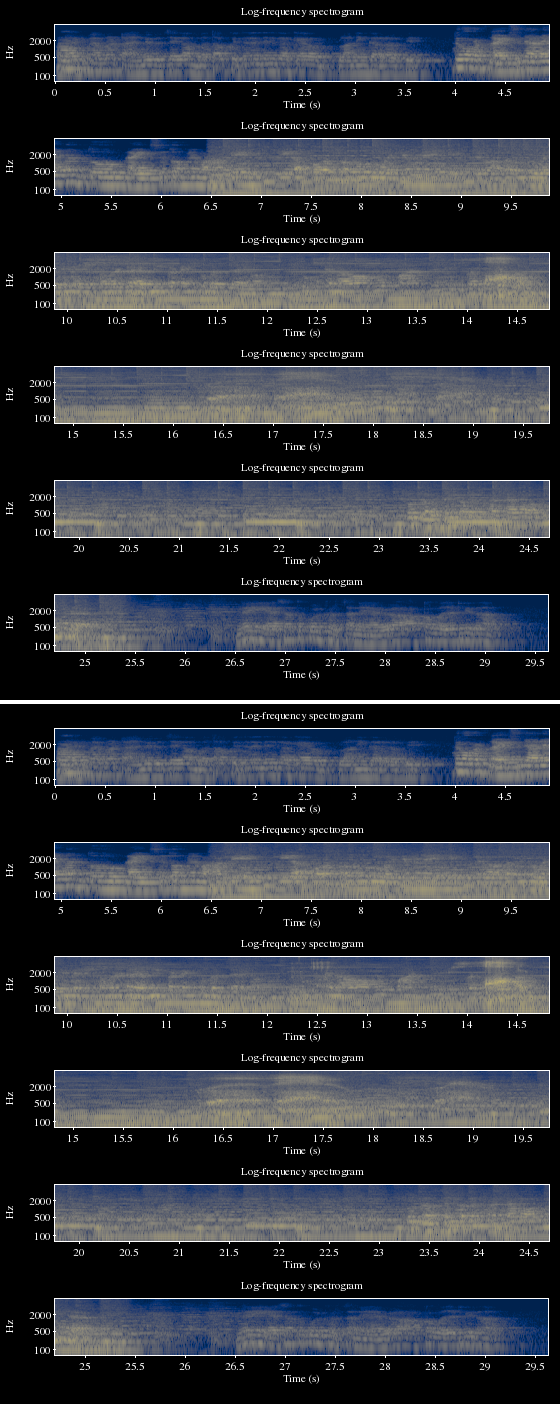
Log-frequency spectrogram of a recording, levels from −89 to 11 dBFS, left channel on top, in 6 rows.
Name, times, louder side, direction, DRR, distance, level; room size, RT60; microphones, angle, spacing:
voice 1, 0.0-3.6 16.5-21.5 21.9-23.0 26.5-29.1, left 1 dB, 30° left, -3 dB, 0.4 m, -43 dB
voice 2, 4.0-12.0 12.3-14.7 23.3-25.2, equal, 5° right, -6 dB, 1.2 m, -32 dB
sound 1, 6.4-25.4, left 1 dB, 80° left, 0.9 m, -32 dB
sound 2, 12.1-12.7 13.4-14.8 16.2-19.2, right 5 dB, 60° right, 0.3 m, -29 dB
sound 3, 18.8-26.8, right 1 dB, 30° right, 1.0 m, -49 dB
4.2 x 3.4 x 3.1 m, 0.94 s
head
